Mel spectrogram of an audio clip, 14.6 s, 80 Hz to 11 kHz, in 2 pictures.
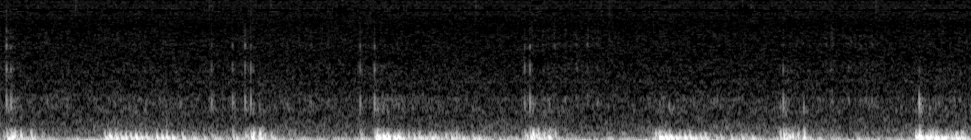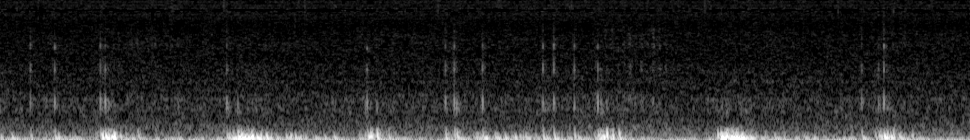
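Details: Simon, a tabby American Shorthair cat, relaxing on a couch on February 8, 2024, purring softly: a low, quiet rumble that swells and fades in steady breath cycles roughly once a second.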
